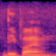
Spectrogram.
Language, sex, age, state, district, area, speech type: Bengali, male, 18-30, West Bengal, Birbhum, urban, spontaneous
